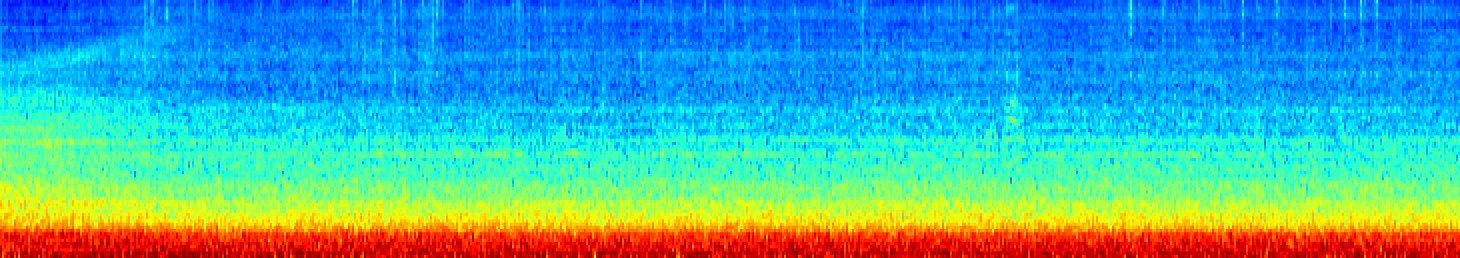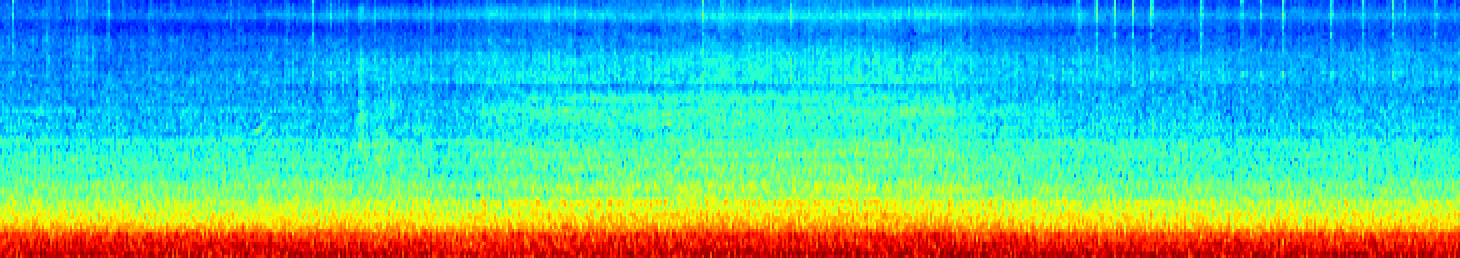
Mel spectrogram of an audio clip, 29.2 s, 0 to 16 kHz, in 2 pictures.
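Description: Steady low cabin rumble inside a Boeing 737-800 taxiing: the CFM56 engines running at low taxi power, heard through the fuselage.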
